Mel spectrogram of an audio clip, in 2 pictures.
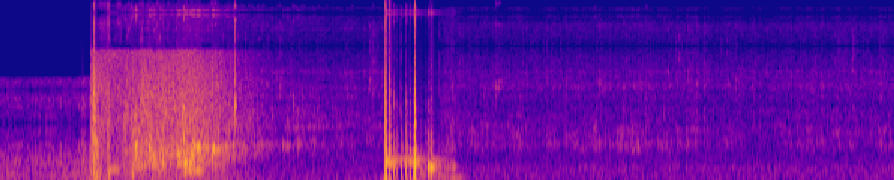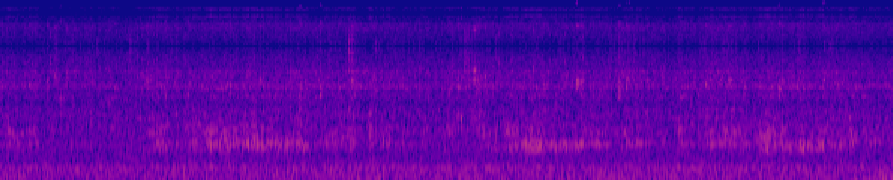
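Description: A camera splashing into a swimming pool: a loud splash about a second in, a sharp impact about three seconds in, then faint, muffled underwater sound.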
